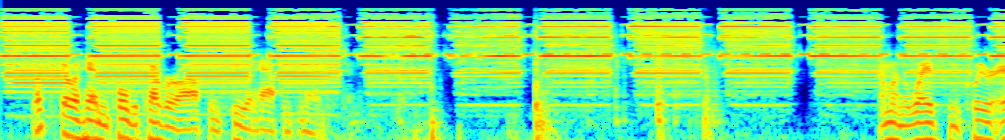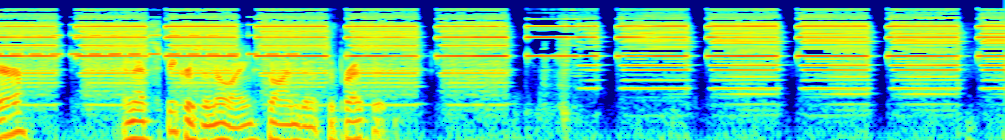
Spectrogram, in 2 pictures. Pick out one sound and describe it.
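An electronic detector beeps in rapid, steady pulses.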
